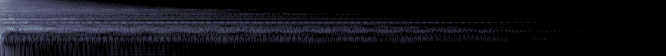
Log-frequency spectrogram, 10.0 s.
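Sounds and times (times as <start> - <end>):
open hi-hat played with foot: 0.0 - 1.5.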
